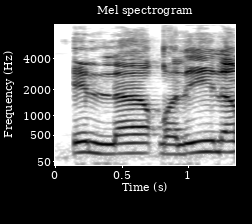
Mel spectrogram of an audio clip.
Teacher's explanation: الف اور یا مدہ 1 1 الف کے برابر کھینچ کر پڑھی جائیں گی۔ قاف حروف مستعلیہ ہے، پر پڑھیں گے، میم مشدد پر غنہ کرنا ہے۔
